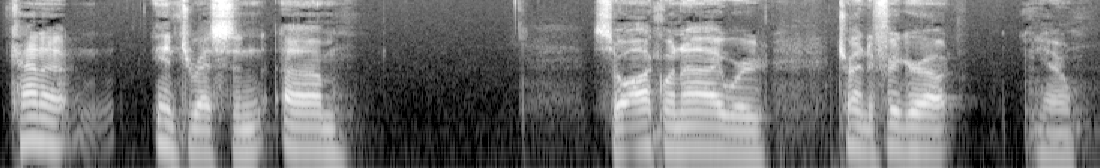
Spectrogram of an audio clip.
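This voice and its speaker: A man's voice: mid-range voice, darkish tone. An American man giving casual monologue commentary, rambling and hesitant as he thinks aloud. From United States. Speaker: podcast contributor reviewing a TV episode.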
